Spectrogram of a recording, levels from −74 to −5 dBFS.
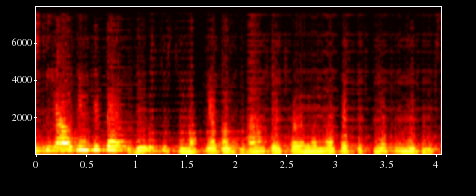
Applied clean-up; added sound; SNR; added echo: neural separator model SepFormer DNS4.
